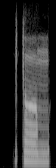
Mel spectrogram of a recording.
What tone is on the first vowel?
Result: high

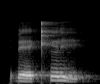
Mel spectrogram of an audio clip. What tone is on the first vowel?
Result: low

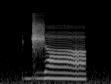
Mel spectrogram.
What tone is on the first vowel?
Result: low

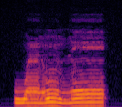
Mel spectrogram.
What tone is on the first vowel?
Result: low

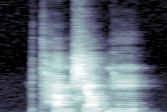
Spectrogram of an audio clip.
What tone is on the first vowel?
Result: low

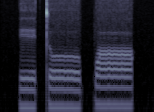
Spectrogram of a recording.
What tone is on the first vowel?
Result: low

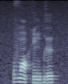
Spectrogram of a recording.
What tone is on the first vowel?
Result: falling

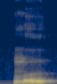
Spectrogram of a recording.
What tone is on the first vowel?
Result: falling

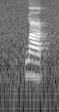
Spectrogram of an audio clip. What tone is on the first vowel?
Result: low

